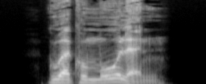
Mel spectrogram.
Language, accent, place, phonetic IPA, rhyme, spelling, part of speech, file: German, Germany, Berlin, [ɡu̯akaˈmoːlən], -oːlən, Guacamolen, noun, De-Guacamolen.ogg
- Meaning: plural of Guacamole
